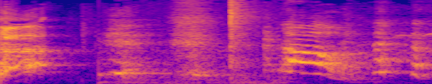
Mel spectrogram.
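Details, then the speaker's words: Person with loud hiccups they could not get rid of: a sharp, abrupt vocal catch between bits of speech and laughter, while trying to make the hiccups loud; hiccups. "hey guys wait now I'm like hiccupping oh did you hear that I don't really I'm not really trying to I'm trying to make it really loud"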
